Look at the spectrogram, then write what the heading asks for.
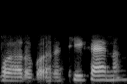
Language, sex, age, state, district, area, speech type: Marathi, female, 45-60, Maharashtra, Akola, urban, conversation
